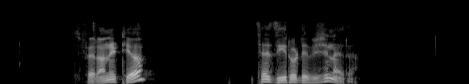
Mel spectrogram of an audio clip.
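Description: A young man speaks calmly and close into a headset microphone.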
